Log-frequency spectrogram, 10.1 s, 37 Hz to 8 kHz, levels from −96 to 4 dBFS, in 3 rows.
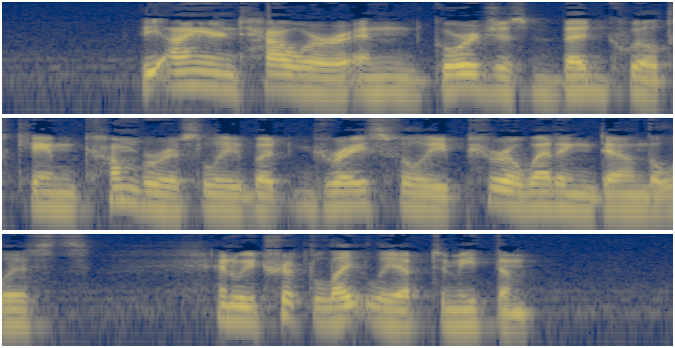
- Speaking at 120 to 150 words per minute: Yes, slow, 135 wpm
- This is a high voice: No, low, 110 Hz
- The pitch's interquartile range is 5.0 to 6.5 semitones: No, average, 2.9 semitones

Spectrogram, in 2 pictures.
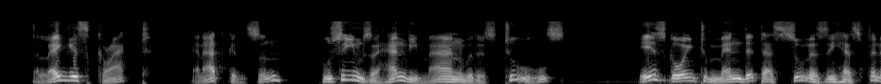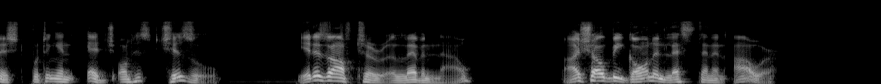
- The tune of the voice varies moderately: No, wide, 8.0 semitones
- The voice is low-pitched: Yes, low, 120 Hz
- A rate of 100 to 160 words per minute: Yes, average, 155 wpm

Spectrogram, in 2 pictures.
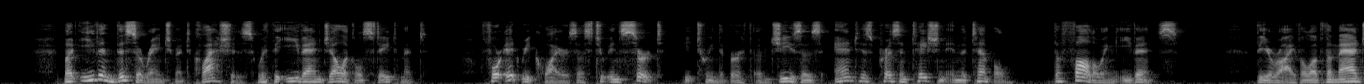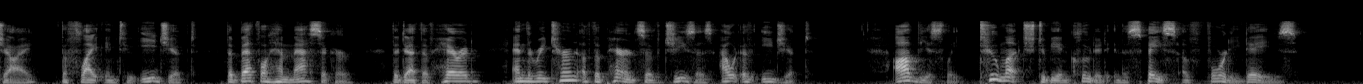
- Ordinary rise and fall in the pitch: No, wide, 7.6 semitones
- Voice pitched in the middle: No, low, 115 Hz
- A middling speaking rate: Yes, average, 155 wpm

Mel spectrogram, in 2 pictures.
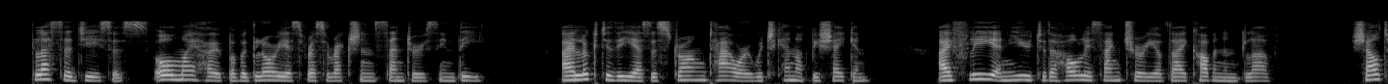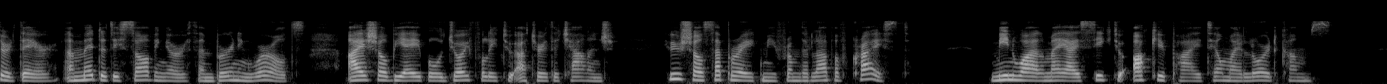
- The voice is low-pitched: No, medium, 180 Hz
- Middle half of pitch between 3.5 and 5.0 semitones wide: No, narrow, 2.6 semitones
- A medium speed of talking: Yes, average, 155 wpm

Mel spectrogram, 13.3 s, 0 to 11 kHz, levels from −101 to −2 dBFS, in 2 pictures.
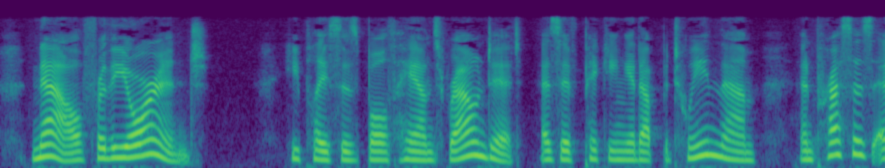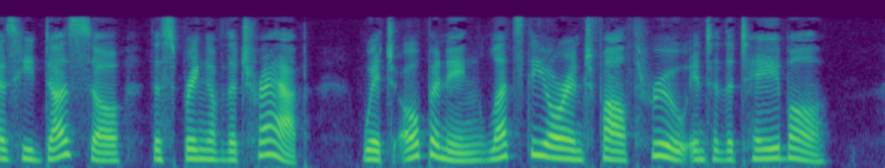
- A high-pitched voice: No, medium, 180 Hz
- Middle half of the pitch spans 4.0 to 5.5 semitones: Yes, average, 4.3 semitones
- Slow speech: No, average, 170 wpm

